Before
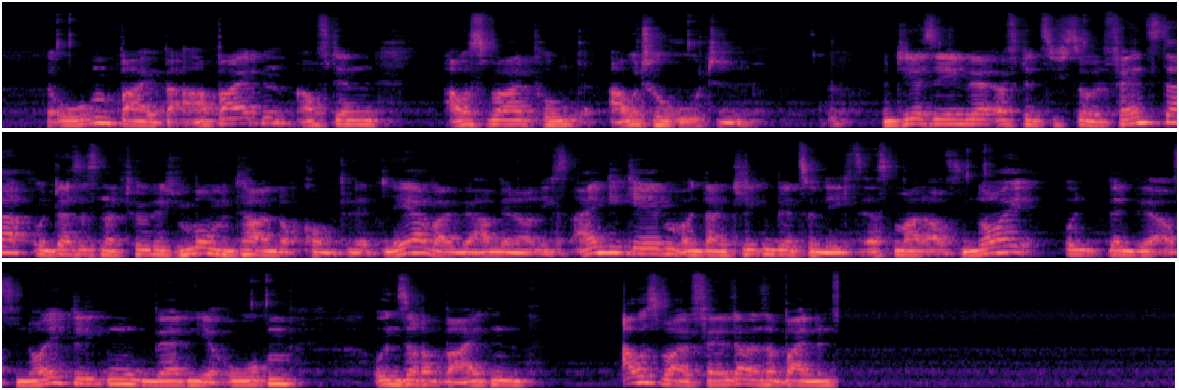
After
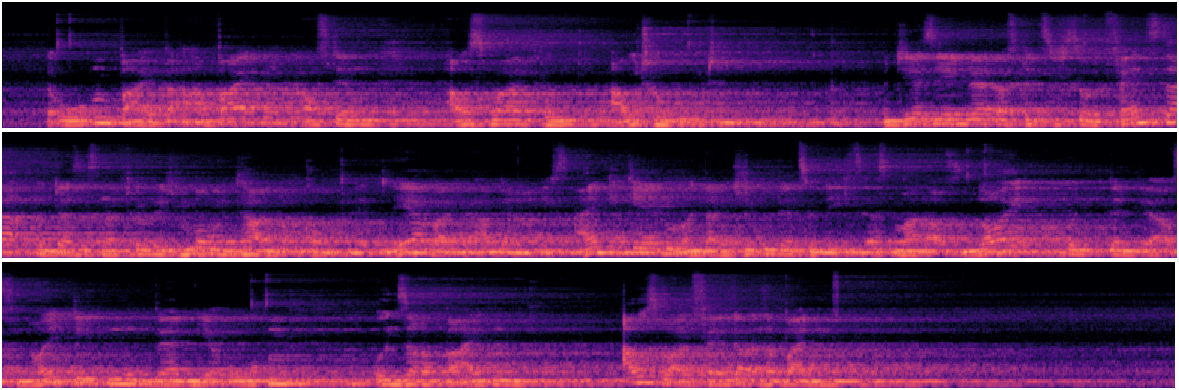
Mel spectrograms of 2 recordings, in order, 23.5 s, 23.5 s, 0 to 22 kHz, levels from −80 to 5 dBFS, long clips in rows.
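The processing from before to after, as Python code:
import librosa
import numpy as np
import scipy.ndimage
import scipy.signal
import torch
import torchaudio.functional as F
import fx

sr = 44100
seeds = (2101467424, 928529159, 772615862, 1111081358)

y = fx.rev_plate(x, sr, seeds[0], rt60_s=3.7, hf_ratio=0.75, predelay_ms=0, drr_db=2.5)
y = fx.band_squash(y, sr, depth_pct=40)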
